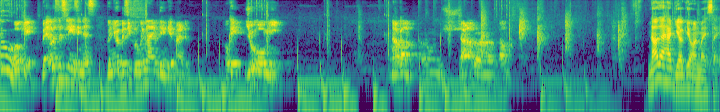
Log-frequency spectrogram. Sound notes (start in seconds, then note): none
